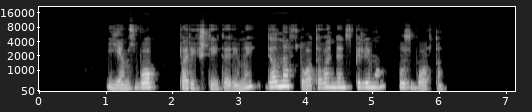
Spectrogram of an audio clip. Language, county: Lithuanian, Panevėžys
